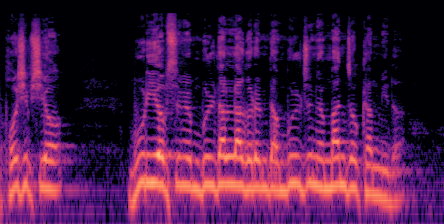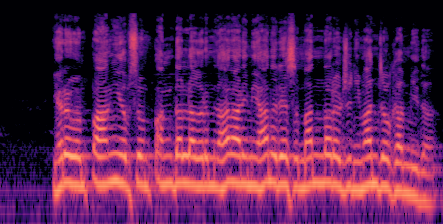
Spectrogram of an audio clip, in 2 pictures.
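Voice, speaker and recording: Male pastor, very high-pitched, emphatic sermon delivery with rhetorical questions. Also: mellow.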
